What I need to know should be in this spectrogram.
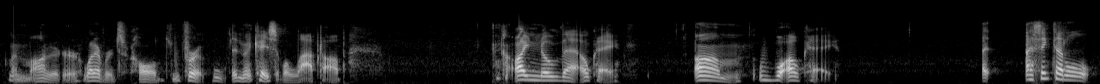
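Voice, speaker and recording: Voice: mid-range voice, a bit bright, no room sound, muffled recording. A gamer giving casual gameplay commentary, rambling and restarting sentences with nervous laughs.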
